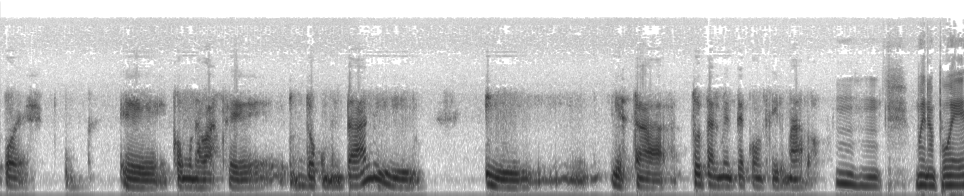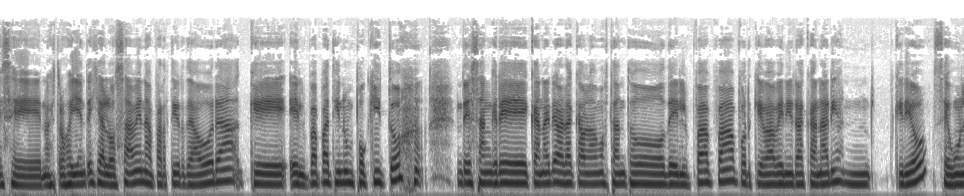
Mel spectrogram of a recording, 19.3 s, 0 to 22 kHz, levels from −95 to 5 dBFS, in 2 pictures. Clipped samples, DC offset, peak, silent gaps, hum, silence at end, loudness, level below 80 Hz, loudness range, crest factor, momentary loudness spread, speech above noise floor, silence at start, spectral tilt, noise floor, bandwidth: under 0.1%; 0.5%; -4 dBFS; none; none; 0 s; -16 LUFS; -54 dBFS; 3 LU; 12 dB; 9 LU; 30 dB; 0 s; -6 dB/octave; -45 dBFS; 15 kHz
